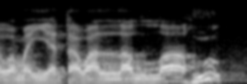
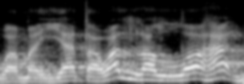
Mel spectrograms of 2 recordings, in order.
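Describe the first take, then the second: First: Allah ends with an u vowel. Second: Allah ends with an a vowel. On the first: God befriends that person. The speaker calls it wrong. "Kalau dibaca wa may yatawallallahu ... Jadi terbalik" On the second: That person befriends God. The speaker calls it right. "Tapi kalau wa may yatawallallaha"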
